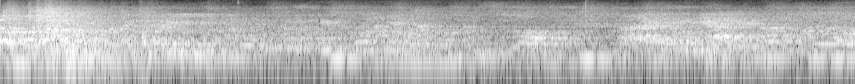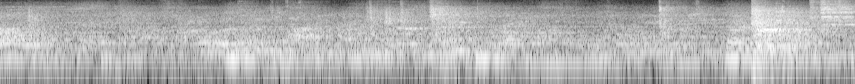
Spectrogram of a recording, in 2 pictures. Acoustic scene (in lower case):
cafe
